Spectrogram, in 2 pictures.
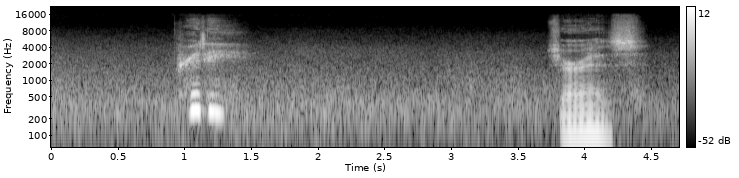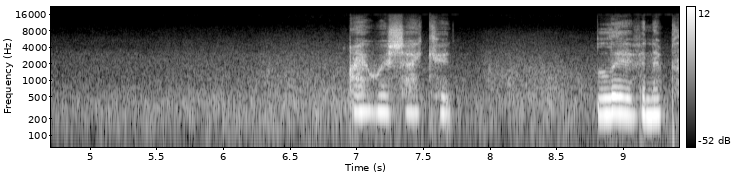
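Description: A young woman speaks softly and wistfully, close by.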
